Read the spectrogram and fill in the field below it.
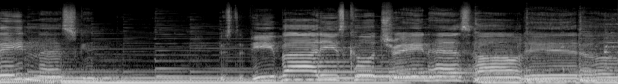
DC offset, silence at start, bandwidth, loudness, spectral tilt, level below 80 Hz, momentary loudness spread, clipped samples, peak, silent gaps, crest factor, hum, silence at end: under 0.1%; 0 s; 15.5 kHz; -15 LUFS; -6 dB/octave; -20 dBFS; 4 LU; under 0.1%; -2 dBFS; none; 12 dB; none; 0 s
